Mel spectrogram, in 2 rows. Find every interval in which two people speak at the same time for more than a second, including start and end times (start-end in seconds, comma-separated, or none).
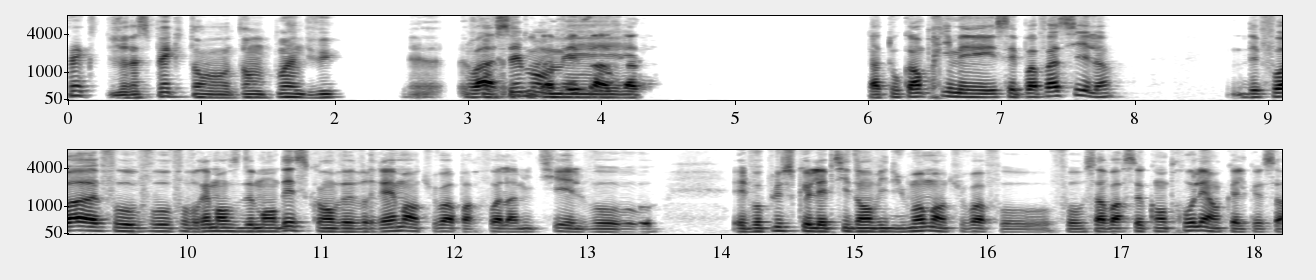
3.0-4.2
